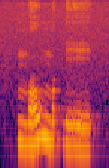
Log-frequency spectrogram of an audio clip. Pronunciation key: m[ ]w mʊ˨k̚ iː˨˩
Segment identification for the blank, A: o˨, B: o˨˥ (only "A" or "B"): B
